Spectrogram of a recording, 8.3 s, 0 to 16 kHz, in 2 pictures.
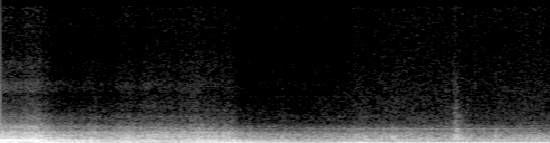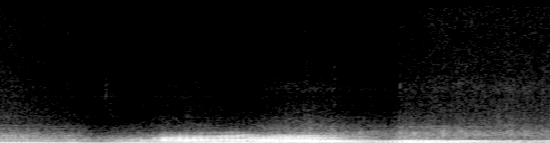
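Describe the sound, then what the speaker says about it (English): Nissan 370Z fitted with an Invidia cat-back exhaust accelerating: a low, rumbling exhaust note climbing through revs, dipping at a shift, then rising again in a strong sweep, heard at moderate volume without speech. "The Invidia exhaust sounds amazing."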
